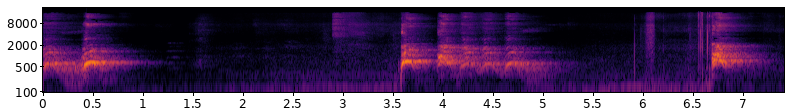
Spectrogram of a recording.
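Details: Mother dog, angry, barking at her newborn puppies: three loud, rough barks, the middle one trailing into a longer growling tail, separated by low background hum.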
